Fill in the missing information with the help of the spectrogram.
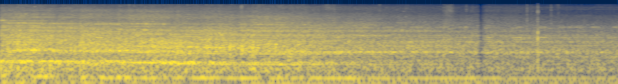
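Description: Diesel multiple unit passing close and pulling away: wheel-on-rail noise over the drone of its diesel engine. It is loudest at the start and fades as the train recedes, the engine note sliding slightly lower.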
